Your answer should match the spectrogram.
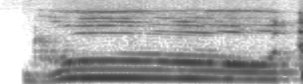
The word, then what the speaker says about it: भूत: हैं, सर्व, सर्व, सर्वभूत, भूत, बड़ा ऊ, भूत, इसको भूत नहीं कह देना।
